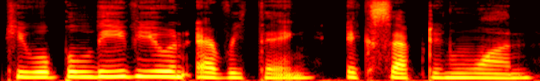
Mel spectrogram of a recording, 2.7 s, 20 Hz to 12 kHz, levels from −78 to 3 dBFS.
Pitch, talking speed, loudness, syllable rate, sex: 195 Hz, 200 wpm, -17 LUFS, 6.6 syllables/s, female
